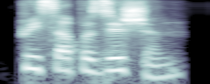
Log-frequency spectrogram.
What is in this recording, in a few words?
"presupposition", Indian; Dictionary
